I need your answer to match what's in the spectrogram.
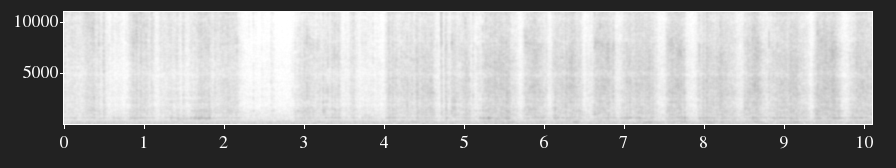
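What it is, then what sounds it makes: Plastic broom bristles. Fingernails scratch and flick across the blue plastic bristles of a broom with a white plastic head. The result is a quiet, bright, bristly rasping with short swishing bursts repeating at a steady, brisk pace, and a brief quieter lull near the start.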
